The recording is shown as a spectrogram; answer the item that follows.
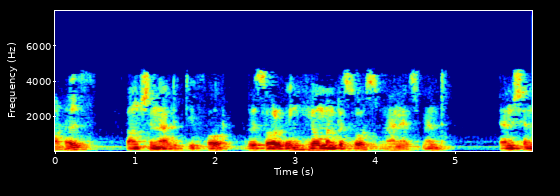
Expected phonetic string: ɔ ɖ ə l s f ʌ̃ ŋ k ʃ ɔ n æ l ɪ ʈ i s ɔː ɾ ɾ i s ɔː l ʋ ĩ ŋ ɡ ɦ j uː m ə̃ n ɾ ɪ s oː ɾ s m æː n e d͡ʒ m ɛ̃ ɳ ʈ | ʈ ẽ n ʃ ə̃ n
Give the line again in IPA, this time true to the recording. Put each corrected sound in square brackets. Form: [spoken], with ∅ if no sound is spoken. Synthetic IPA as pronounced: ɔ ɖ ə l s f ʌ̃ ŋ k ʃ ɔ n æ l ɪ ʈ i [f] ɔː ɾ ɾ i s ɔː l ʋ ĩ ŋ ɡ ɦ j uː m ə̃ n ɾ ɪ s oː ɾ s m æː n e d͡ʒ m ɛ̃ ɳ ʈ | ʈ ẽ n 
